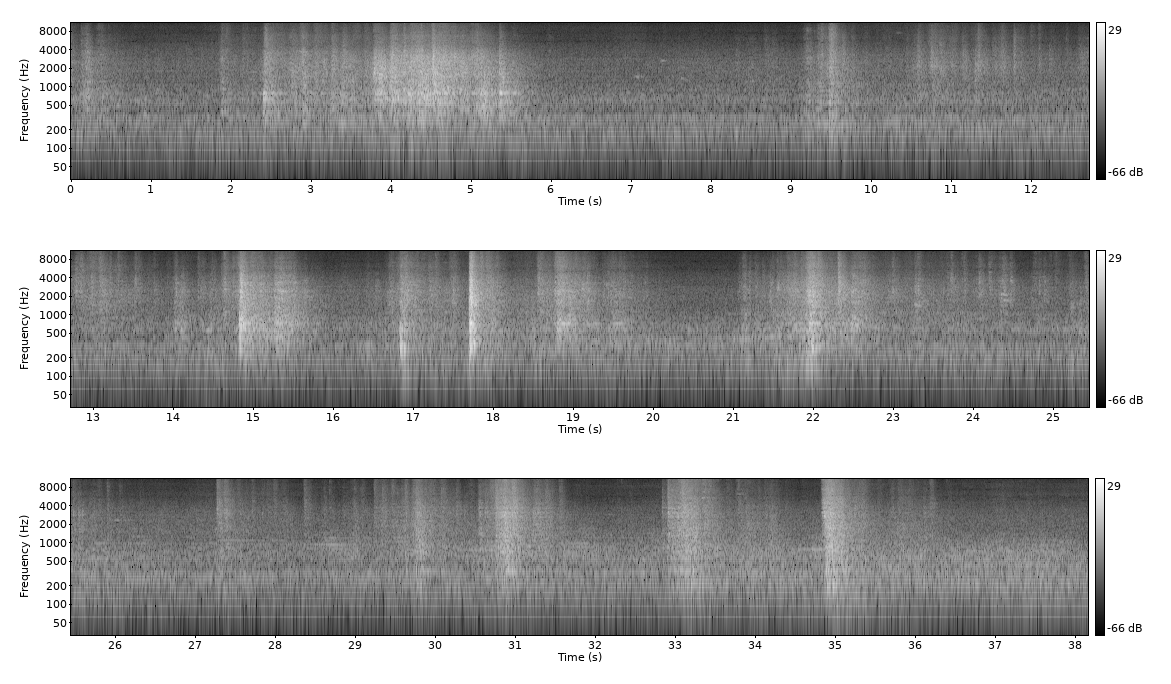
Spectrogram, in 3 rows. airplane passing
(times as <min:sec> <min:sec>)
0:28.4 0:38.1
